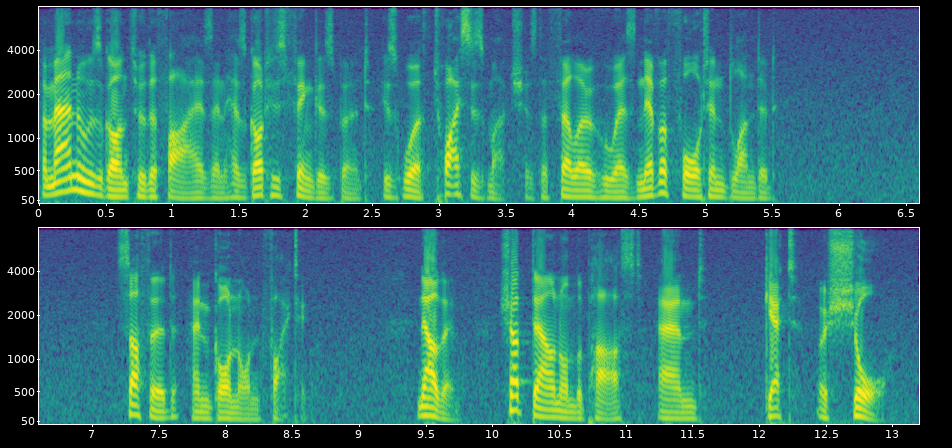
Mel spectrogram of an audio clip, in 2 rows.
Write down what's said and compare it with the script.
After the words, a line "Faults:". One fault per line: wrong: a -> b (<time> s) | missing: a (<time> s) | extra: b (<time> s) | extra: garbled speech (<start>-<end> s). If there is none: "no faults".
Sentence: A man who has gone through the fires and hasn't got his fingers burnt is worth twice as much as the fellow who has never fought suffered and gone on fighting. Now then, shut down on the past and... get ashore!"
A man who has gone through the fires and has got his fingers burnt is worth twice as much as the fellow who has never fought and blundered, suffered and gone on fighting. Now then, shut down on the past and... get ashore!"
Faults:
wrong: hasn't -> has (1.4 s)
extra: and blundered (5.0 s)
